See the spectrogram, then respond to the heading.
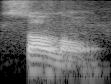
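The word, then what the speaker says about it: Sólon: O acento agudo é no O, no primeiro O. Solon.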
